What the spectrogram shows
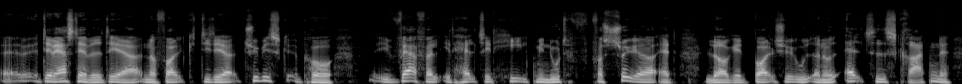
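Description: A man's voice: mid-range voice, dry recording, studio quality. A man hosting a radio program, answering listener questions about opera in a chatty, opinionated way with frequent hesitations.

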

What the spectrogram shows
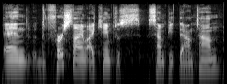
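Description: A man with a Turkish accent, a restaurant owner and chef, talking about his career with frequent pauses and fillers. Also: mid-range voice, bright, forceful tone. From Turkey. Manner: hesitant, many fillers. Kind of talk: casual interview.

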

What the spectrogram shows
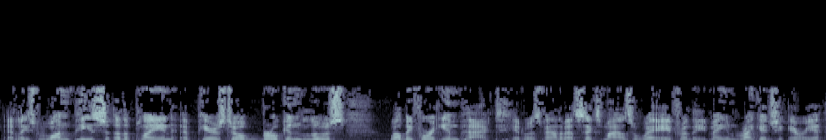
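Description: A man anchors radio news in a low-pitched, slightly rough voice. He reads scripted headlines and hands over to colleagues in a professional broadcast style. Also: expressive, normal speed, fairly bright tone.

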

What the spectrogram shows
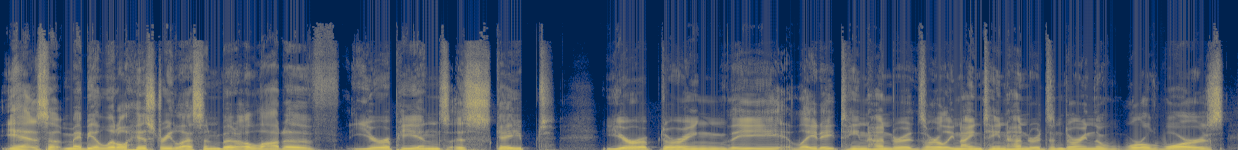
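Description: This southern U.S. podcast host speaks unhurriedly in a fairly low, fairly even voice that is smooth and a little mellow. He jokes, laughs easily and makes fun of himself during casual interview chats with guests. The studio-quality audio has no echo.

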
